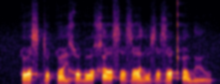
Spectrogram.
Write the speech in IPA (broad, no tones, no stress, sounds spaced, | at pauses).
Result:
qʷ æ sˤ d y qʷ i ʁ ɯ ðˤ ø ɪ̯ χ æ sˤ e zˤ æ l y zˤ i zˤ e qʼ u w ø ʊ̯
